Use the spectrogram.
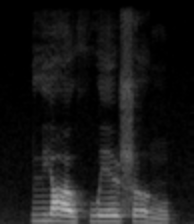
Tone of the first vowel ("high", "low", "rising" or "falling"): falling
